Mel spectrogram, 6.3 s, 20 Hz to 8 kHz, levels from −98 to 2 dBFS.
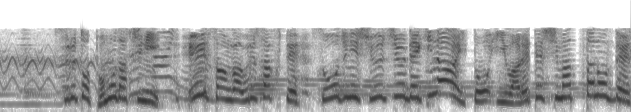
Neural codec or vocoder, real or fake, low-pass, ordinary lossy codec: none; real; 7.2 kHz; AAC, 16 kbps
